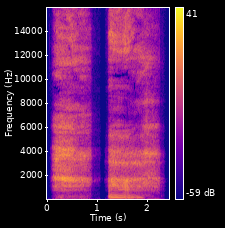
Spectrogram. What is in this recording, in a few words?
ultimate effort; Elise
